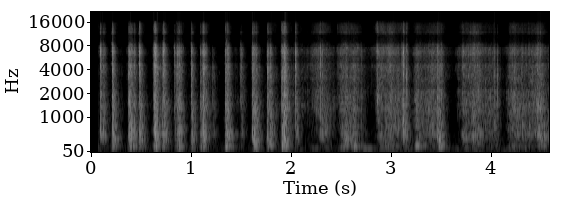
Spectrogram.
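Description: A large, flat black laptop cooling pad, with a single big fan under a perforated metal mesh top and a plastic frame, is held upright and tapped and scratched with the fingertips of both hands. First comes a quick run of sharp, bright taps, then longer rasping scratches that swell and fade across the mesh.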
